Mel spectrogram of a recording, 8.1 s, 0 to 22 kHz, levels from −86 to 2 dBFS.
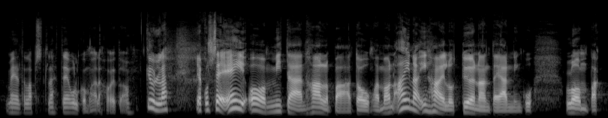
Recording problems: thin; somewhat; fading below 550 Hz

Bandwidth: 15 kHz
